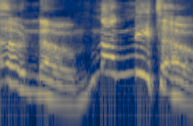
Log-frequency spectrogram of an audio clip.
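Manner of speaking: put-on pleasant British accent, exclaimed with swooping pitch. Retelling a reaction to a friend's Magneto shirt: Patrick Stewart impression in British accent. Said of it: "he just let out in this nice British accent".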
